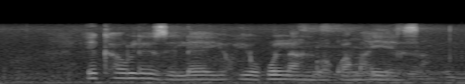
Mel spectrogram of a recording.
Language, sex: Xhosa, female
